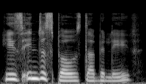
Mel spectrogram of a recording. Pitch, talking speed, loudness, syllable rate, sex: 200 Hz, 205 wpm, -15 LUFS, 7.0 syllables/s, female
